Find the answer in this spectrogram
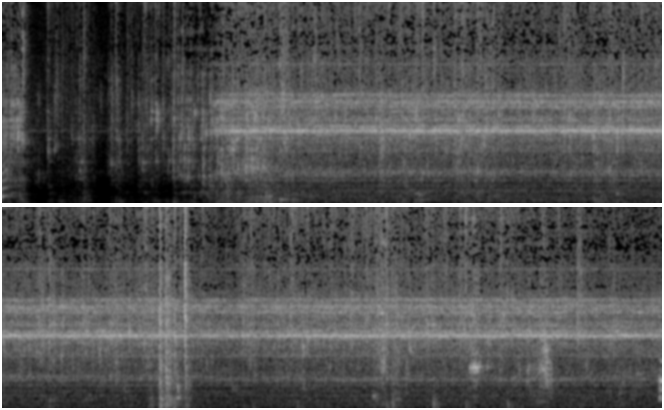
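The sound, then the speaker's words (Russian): Tap water runs steadily into a sink while dishes are washed, with a few soft clinks and a louder knock around the middle. The water starts after a short quiet moment and continues throughout. “что сейчас быстренько вот посудку помою.”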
